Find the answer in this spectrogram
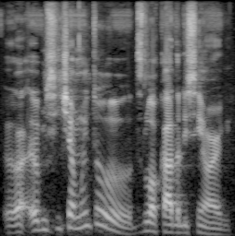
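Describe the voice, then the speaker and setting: A man's voice: medium pitch, brisk, breathy edge. A man with a Brazilian accent, a streamer guest chatting casually and slangily about his streams. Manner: slangy, animated, repeats mano and velho. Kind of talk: casual podcast chat.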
